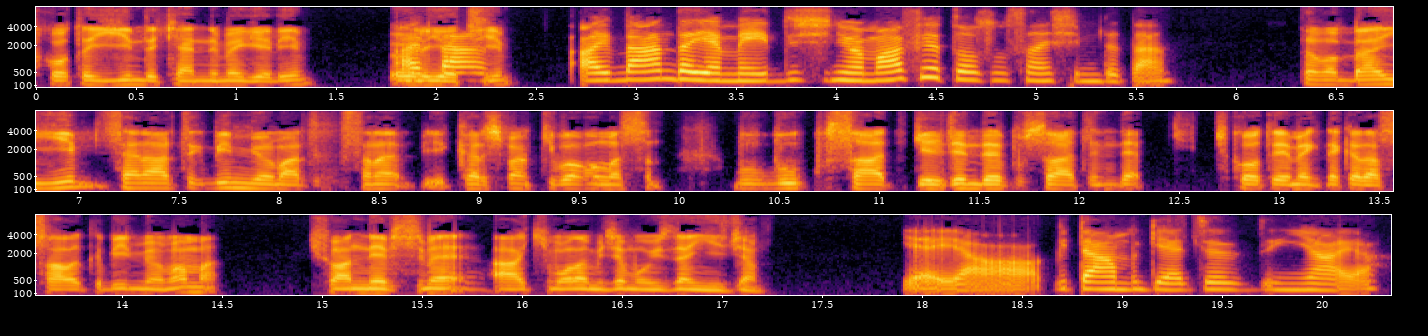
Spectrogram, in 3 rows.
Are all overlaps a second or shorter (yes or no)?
yes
